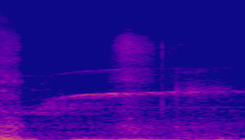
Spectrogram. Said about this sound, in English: There's a siren going by.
